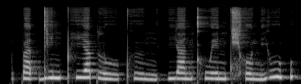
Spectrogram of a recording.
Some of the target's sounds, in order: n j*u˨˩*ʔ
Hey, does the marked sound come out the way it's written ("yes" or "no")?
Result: no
